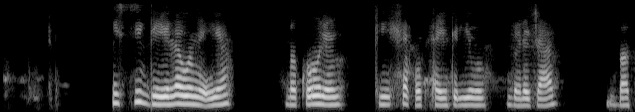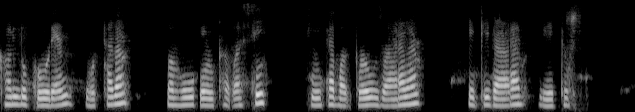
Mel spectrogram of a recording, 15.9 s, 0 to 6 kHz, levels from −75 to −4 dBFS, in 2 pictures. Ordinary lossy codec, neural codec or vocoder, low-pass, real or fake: AAC, 24 kbps; codec, 16 kHz, 1 kbps, FreqCodec, larger model; 5.4 kHz; fake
